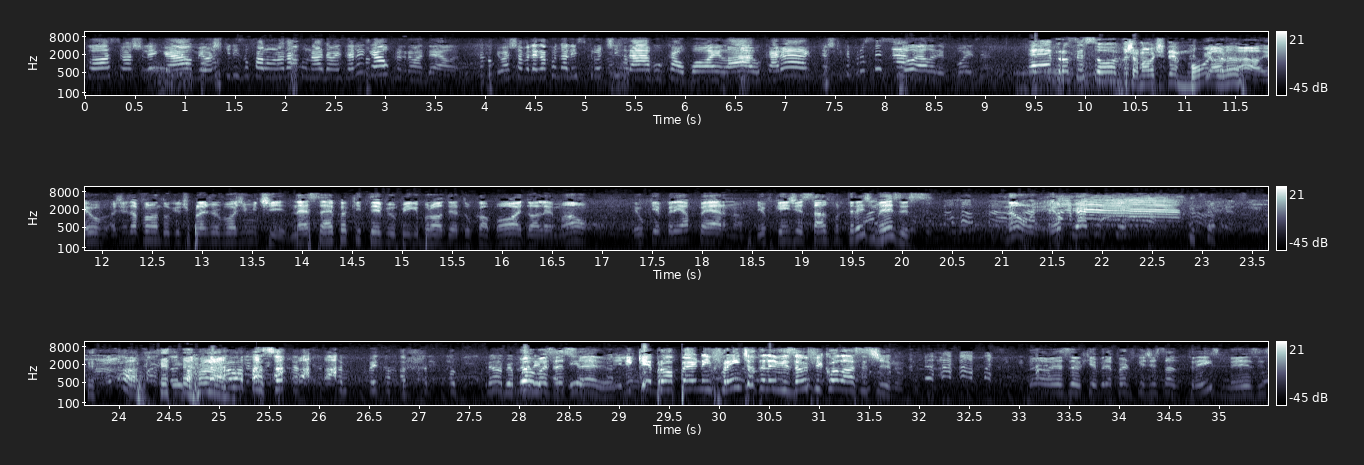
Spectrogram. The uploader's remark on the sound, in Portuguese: Gravado diretamente da Campus Party. Escute os podcasters e blogueiros sobreviventes ao penúltimo dia de evento.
